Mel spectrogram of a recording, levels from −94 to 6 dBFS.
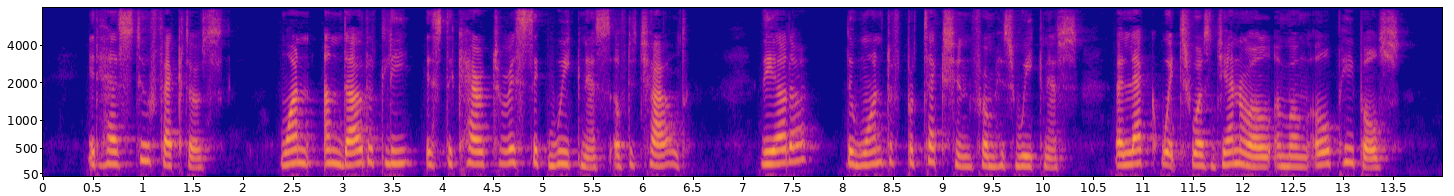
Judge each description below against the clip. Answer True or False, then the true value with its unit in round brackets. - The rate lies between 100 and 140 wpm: True (135 wpm)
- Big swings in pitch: False (3.9 semitones)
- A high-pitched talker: True (220 Hz)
